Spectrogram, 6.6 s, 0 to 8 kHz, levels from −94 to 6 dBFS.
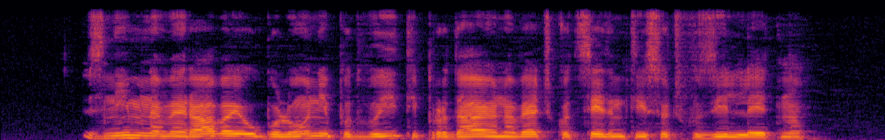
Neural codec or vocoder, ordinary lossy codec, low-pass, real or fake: none; none; 7.2 kHz; real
